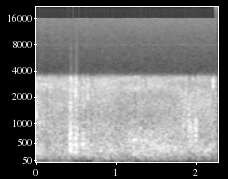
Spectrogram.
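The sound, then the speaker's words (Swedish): A rally car's engine sputters and rumbles as it pulls away, a steady rough mechanical drone with a brief louder burst near the start. No one speaks. “ja han tyckte det här var kanon, men hans bil eh, lät inte alls det bra nu när den puttrade iväg faktiskt.”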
